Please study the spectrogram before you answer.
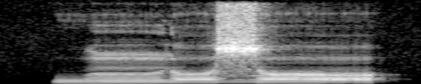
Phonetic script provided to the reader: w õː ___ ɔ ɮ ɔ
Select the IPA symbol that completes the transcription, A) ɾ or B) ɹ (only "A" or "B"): A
